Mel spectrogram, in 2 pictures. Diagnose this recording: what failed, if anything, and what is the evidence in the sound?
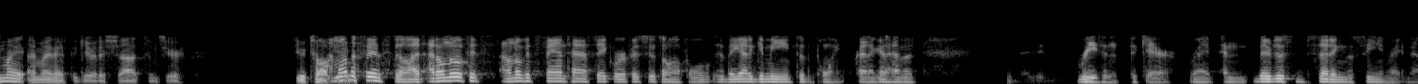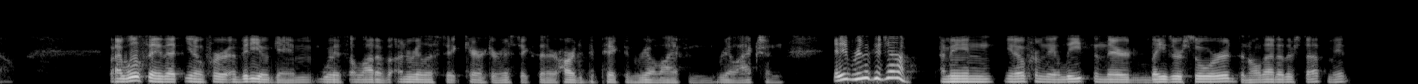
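The codec stage failed. The whole clip carries the iLBC codec. Nothing above 4 kHz survives, and the speech has a plainly audible rough, synthetic edge. Each 30 ms block is coded on its own, which fits iLBC's 13.33 kbps mode.

The network stage also failed. At 17.49 s, between "for a video game" and "a lot of unrealistic", one lost iLBC frame leaves a 30 ms gap. The decoder fills it by repeating the last pitch cycle with noise, giving a brief buzzy held vowel. The speech recovers at once.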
